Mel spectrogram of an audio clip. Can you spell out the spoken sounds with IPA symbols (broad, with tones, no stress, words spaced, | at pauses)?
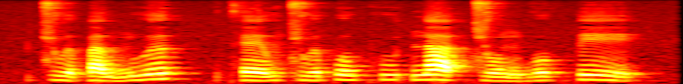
t͡ɕu˧˩ə̯pa˧˩wmu˧˥ə̯ | t̪ʰɛː˩˧wt͡ɕu˩˧ə̯po˧wpʰuː˧t̚ naː˥˨t̚t͡ɕoː˧˩ŋboː˧k̚peː˥˨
